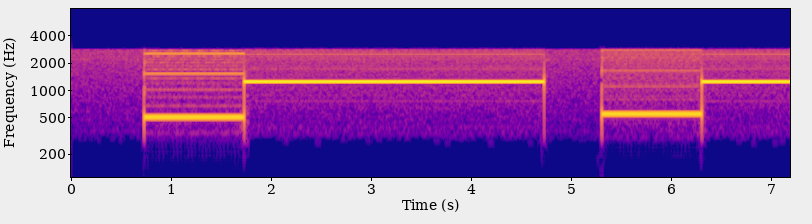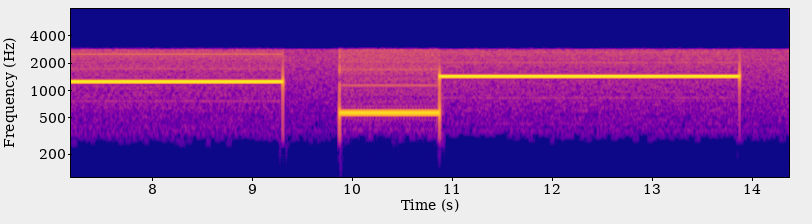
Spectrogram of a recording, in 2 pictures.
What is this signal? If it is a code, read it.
Two-tone page, heard as a one-second tone, then a three-second tone, about 510 then 1250 Hz, about 550 then 1250 Hz, about 570 then 1430 Hz. It is heard from 0.7 to 13.9 s.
